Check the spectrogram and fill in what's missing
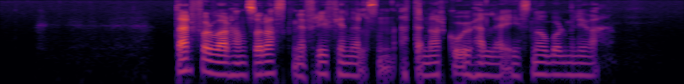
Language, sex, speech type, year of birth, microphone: Norwegian, male, read, 1986, Sennheiser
